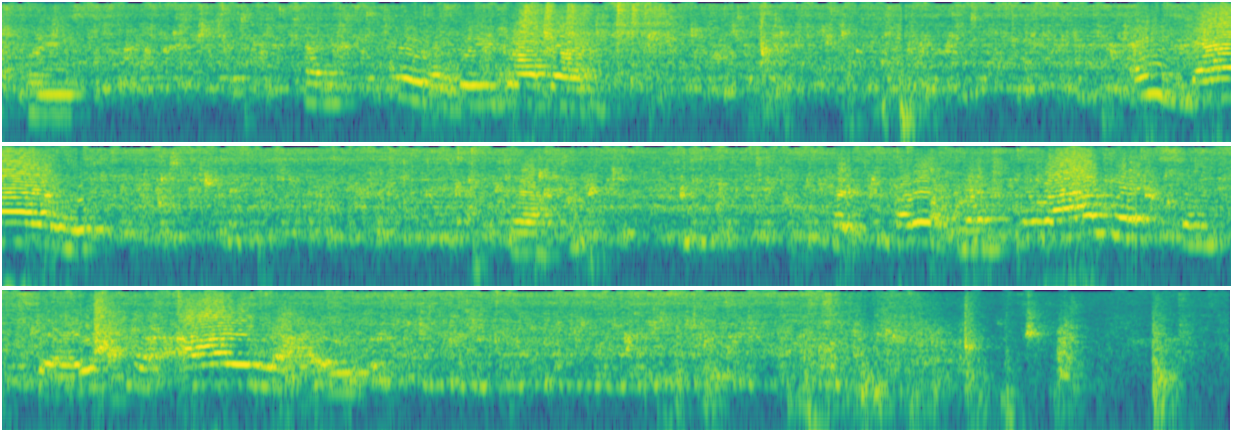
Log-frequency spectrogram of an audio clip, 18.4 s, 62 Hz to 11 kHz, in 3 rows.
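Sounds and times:
hands washing in warm sink water: 0.0s - 18.4s
speech: 0.2s - 0.5s, 1.5s - 3.2s, 5.6s - 7.4s, 8.7s - 9.5s, 10.3s - 15.1s.

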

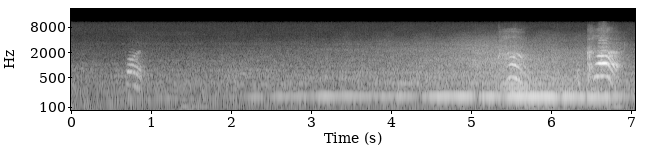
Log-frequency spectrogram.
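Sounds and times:
car engine passing by: 0.4s - 7.0s
child calling out: 0.7s - 1.0s, 5.4s - 5.8s, 6.5s - 7.0s.

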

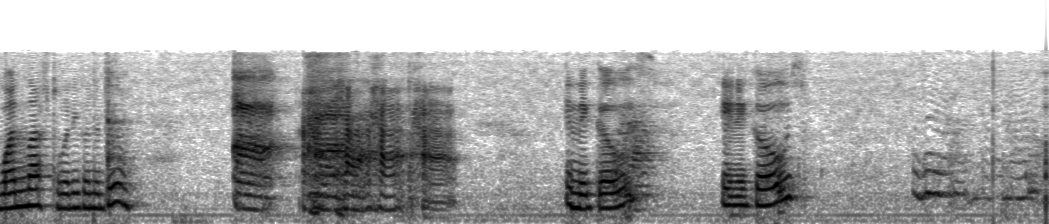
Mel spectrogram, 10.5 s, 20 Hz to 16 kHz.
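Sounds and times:
speech: 0.0s - 1.5s, 2.4s - 4.2s, 5.7s - 6.6s, 7.2s - 8.1s
person coughing: 2.4s - 3.8s.

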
